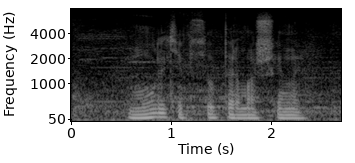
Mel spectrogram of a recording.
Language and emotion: Russian, neutral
